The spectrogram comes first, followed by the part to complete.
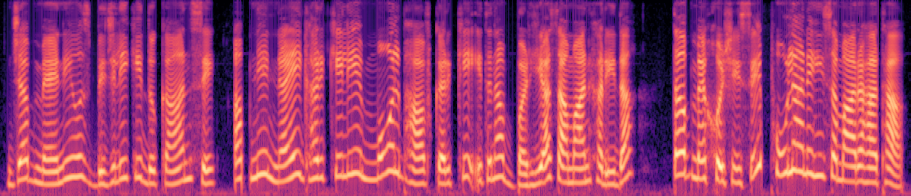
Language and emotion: Hindi, happy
